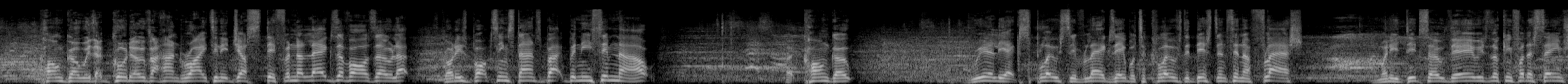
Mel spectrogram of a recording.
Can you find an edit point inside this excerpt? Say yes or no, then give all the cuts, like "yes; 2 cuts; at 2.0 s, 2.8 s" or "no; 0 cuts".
no; 0 cuts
